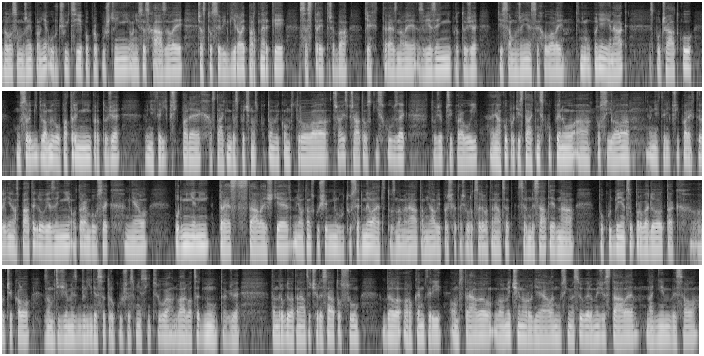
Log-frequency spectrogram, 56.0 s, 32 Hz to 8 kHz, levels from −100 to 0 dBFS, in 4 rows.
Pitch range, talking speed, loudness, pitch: 95-105 Hz, 135 wpm, -25 LUFS, 100 Hz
